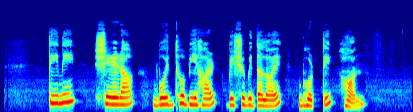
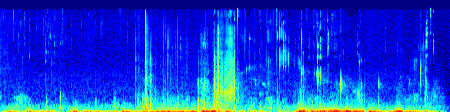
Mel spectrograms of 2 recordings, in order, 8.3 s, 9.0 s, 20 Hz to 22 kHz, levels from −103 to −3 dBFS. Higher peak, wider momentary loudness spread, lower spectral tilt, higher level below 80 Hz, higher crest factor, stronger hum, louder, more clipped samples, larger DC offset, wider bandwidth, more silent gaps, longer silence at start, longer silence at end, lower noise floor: about the same, -6 dBFS vs -6 dBFS; second, 17 LU vs 20 LU; first, -7 dB/octave vs -4.5 dB/octave; second, -78 dBFS vs -30 dBFS; about the same, 16 dB vs 18 dB; neither; first, -20 LUFS vs -40 LUFS; neither; neither; about the same, 7.8 kHz vs 8.2 kHz; neither; first, 1 s vs 0.1 s; first, 1 s vs 0.4 s; first, -71 dBFS vs -45 dBFS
